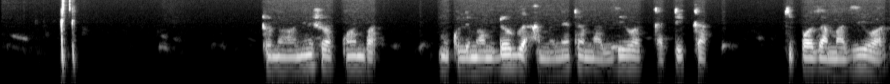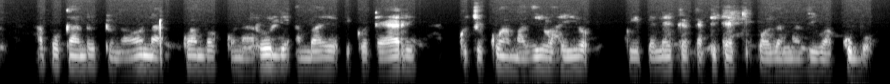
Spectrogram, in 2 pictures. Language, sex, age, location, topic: Swahili, male, 18-24, Nakuru, agriculture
